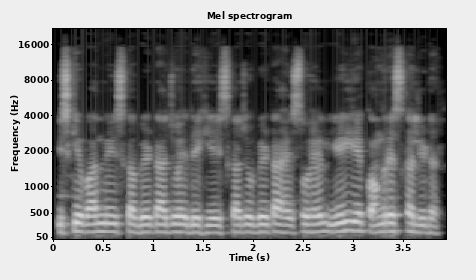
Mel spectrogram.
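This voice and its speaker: A man in his thirties with a Hyderabadi accent, giving an earnest, halting news interview. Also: fairly high pitch, level tone, mellow. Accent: Hyderabadi Hindi. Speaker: interviewee, complainant. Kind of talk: news interview, recounting an attack.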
